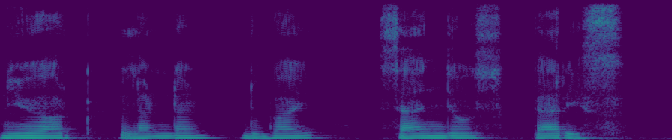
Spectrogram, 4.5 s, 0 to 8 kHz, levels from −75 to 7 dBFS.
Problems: none marked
